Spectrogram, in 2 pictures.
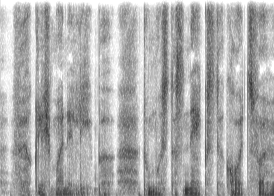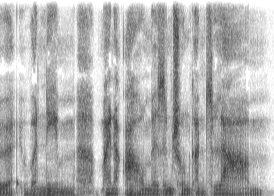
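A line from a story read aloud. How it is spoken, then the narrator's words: Quiet aside. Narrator (German): fügte er leise hinzu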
